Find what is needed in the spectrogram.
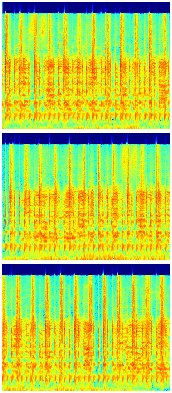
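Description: Fijian wooden percussion, lali slit drums, beating a fast, even rhythm of strikes on one pitch, about seven a second, to drive a meke war dance.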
